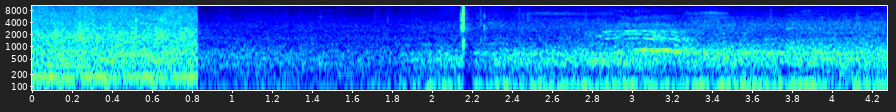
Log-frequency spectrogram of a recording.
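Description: Ballpark crowd noise, with one sharp crack of a bat hitting a foul ball about two seconds in. The crowd gets louder after it.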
